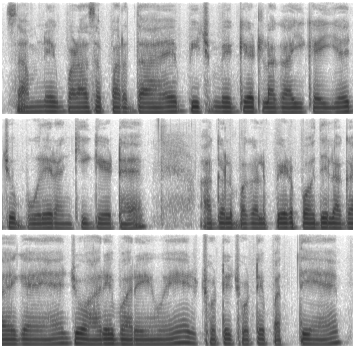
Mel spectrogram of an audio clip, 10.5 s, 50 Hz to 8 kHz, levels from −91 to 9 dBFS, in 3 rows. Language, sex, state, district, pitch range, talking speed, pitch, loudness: Hindi, male, Chhattisgarh, Balrampur, 115-125 Hz, 165 wpm, 120 Hz, -17 LUFS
